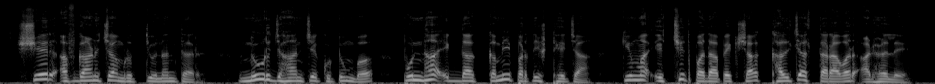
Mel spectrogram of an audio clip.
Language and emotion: Marathi, neutral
